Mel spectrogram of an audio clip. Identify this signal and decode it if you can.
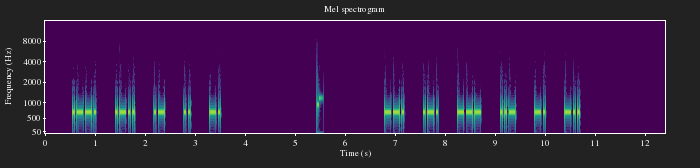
Morse code, heard as a keyed tone, about 28 wpm, spaced as for 16 wpm, 700 Hz. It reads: PLAIN GROUND
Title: 3x Character Spacing - Top 500 Words - 28wpm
